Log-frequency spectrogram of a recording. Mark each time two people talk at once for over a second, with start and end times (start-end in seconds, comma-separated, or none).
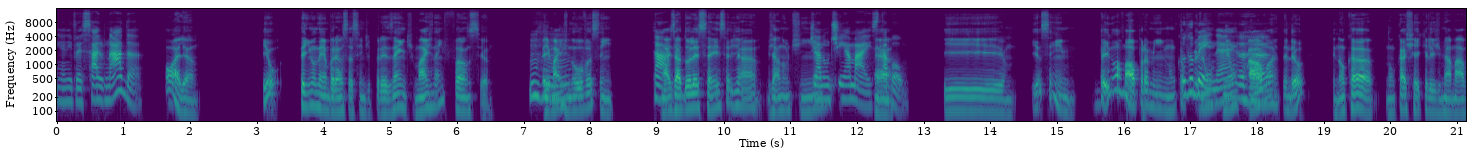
16.8-18.2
